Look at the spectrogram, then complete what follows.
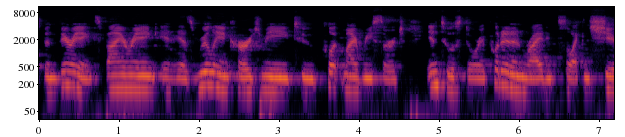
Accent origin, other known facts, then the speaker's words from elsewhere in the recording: Toledo, Ohio, United States; I'm from Toledo, Ohio.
